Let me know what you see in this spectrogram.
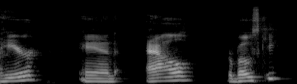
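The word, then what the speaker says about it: Hrabosky: and Al Herboski. Herboski Raboski probably Roboski H is silent.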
